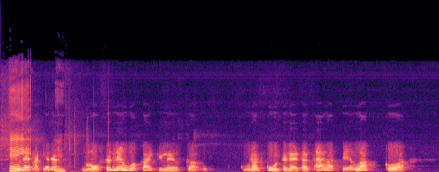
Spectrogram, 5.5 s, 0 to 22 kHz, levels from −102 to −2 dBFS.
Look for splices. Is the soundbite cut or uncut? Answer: cut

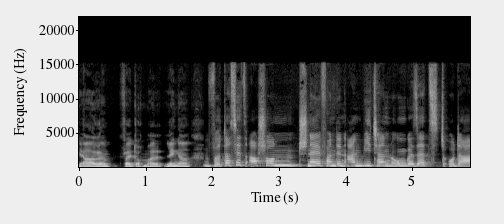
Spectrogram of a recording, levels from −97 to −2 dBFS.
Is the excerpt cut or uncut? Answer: cut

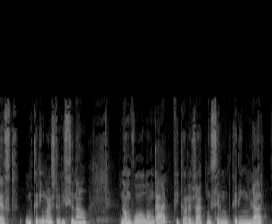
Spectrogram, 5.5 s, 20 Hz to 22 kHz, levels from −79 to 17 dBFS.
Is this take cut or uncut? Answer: cut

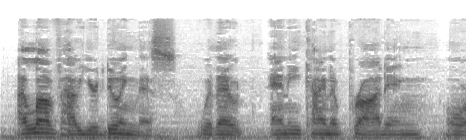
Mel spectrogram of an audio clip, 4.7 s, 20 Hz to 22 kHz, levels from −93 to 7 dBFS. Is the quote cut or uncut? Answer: cut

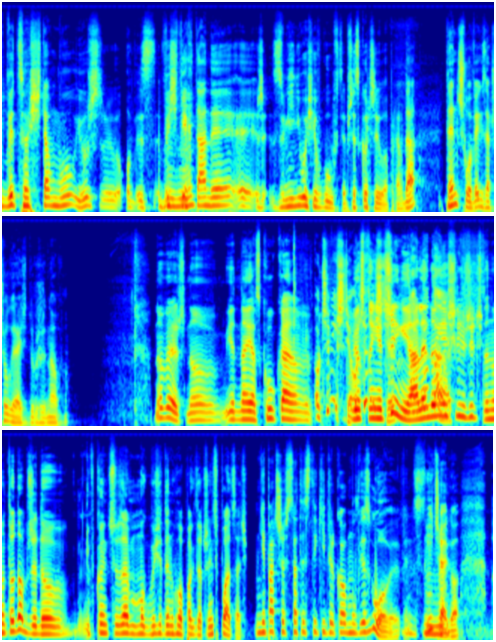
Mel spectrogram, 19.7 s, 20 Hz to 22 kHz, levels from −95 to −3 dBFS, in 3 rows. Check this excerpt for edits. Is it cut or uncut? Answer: cut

